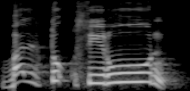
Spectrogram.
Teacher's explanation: حمزہ ساکنہ کو جھٹکا دے کر پڑھتے ہیں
